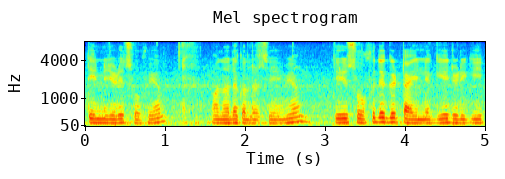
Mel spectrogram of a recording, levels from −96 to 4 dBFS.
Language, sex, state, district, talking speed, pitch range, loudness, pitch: Punjabi, male, Punjab, Kapurthala, 215 wpm, 125-140 Hz, -17 LUFS, 135 Hz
